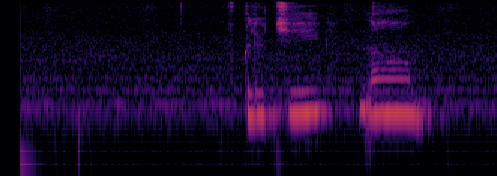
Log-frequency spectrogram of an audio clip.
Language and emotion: Russian, sad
